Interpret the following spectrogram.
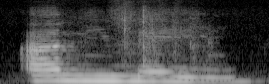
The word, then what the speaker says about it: anime: The word is pronounced anime. A. It has a sound at the end. A N I M E is pronounced anime.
